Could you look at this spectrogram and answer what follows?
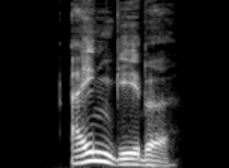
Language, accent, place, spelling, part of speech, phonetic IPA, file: German, Germany, Berlin, eingäbe, verb, [ˈaɪ̯nˌɡɛːbə], De-eingäbe.ogg
- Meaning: first/third-person singular dependent subjunctive II of eingeben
